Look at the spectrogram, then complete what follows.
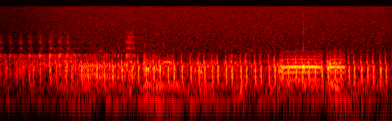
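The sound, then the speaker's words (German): Dense, continuous scratching and ticking with rapid pulsing rhythms, made by small animals moving in the dark underground in the soil of a pasture, with a steady hissy background and no talking. “Was ihr gerade hört, das sind kleine Tiere, die im Dunkeln unterwegs sind.”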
